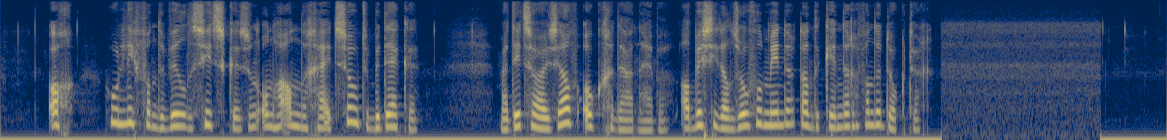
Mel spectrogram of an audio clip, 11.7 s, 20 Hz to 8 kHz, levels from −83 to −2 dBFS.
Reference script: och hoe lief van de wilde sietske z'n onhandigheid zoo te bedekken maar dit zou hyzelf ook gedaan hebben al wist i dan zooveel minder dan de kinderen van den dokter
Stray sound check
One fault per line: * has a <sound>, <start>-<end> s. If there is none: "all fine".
all fine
